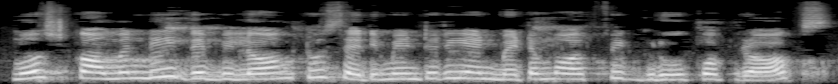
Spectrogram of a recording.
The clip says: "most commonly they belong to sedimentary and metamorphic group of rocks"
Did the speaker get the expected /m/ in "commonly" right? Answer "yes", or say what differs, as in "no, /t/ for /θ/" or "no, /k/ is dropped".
yes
